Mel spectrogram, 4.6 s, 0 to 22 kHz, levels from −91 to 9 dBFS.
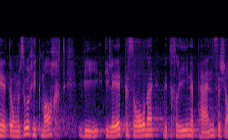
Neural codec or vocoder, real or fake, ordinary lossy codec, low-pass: none; real; none; 7.2 kHz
